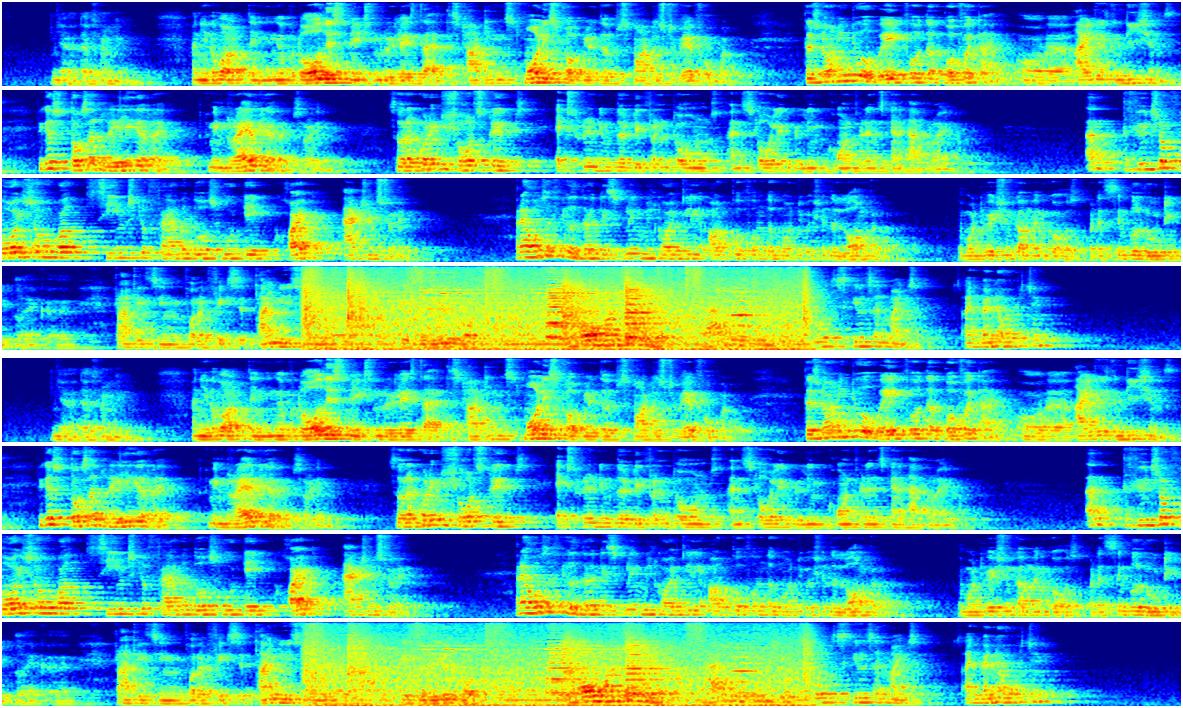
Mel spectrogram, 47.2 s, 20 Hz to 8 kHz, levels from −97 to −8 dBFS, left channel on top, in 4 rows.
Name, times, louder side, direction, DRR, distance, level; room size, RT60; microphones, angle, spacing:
voice 1, 0.5-1.4 1.9-7.3 8.0-11.7 12.2-13.5 13.9-15.0 15.7-17.0 17.3-21.4 22.6-27.6 28.7-32.5 33.1-36.0 36.5-39.0 39.3-40.3 41.0-44.5 45.0-45.8, equal, 5° left, -3 dB, 0.7 m, -25 dB
sound 1, 38.4-43.5, left 3 dB, 40° left, 0.3 m, -22 dB
5.7 x 2.9 x 2.3 m, 0.98 s
head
